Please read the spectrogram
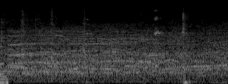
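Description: Basketball arena ambience: a steady crowd murmur, with a basketball bouncing on the hardwood court.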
